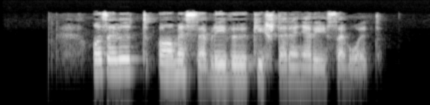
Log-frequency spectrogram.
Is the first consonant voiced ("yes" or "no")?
yes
